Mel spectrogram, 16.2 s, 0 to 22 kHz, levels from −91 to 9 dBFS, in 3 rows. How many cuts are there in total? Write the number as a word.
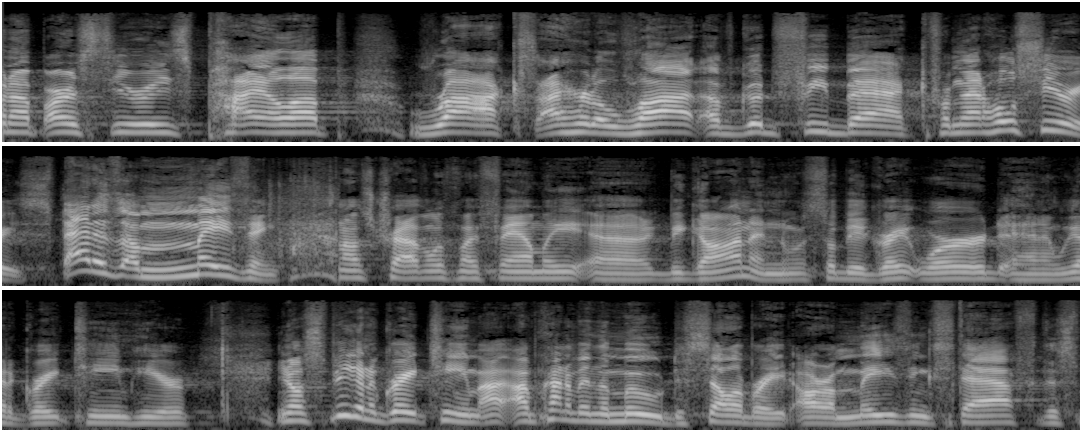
three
